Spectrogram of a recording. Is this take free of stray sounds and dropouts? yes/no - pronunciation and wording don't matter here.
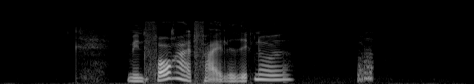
no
